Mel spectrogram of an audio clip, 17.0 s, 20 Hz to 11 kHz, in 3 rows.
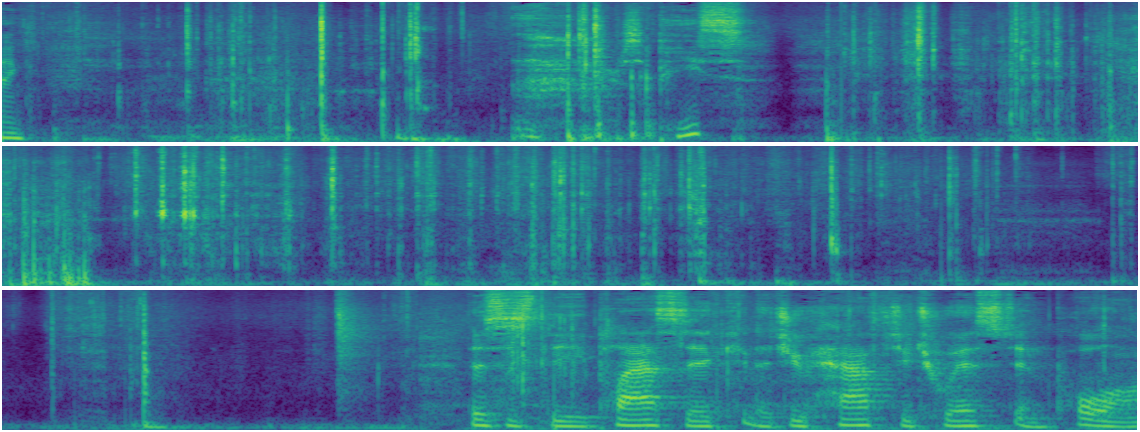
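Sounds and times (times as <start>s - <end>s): wiring and connectors rattling: 0.0s - 15.8s.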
